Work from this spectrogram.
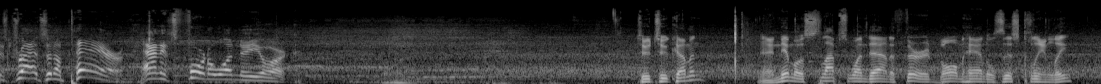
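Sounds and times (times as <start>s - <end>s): ballpark background noise: 0.0s - 11.0s.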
